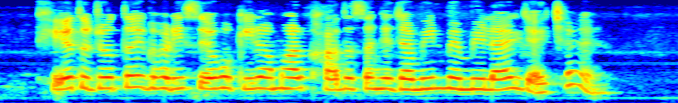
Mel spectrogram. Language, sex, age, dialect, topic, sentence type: Maithili, female, 25-30, Bajjika, agriculture, statement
